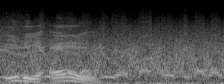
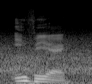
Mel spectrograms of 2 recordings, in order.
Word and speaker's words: EVA Air: Chris says Eva Air officially pronounced by spelling out the letters EVA. Eva air.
